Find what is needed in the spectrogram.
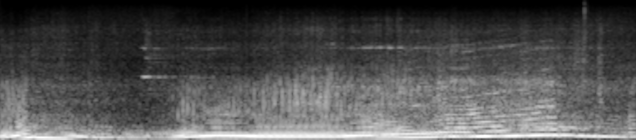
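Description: A motor engine revving: its pitch dips at first, climbs about two seconds in and holds high, then drops again near the end.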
